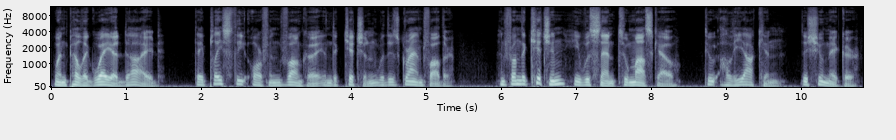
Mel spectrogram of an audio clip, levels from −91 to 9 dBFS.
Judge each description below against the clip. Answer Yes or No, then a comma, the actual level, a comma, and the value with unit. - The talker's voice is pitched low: Yes, low, 100 Hz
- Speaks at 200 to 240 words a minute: No, average, 150 wpm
